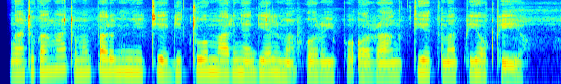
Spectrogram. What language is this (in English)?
Luo (Kenya and Tanzania)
